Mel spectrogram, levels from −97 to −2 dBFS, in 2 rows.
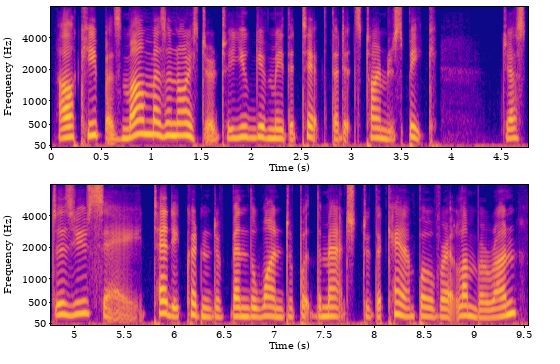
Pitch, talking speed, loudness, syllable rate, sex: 210 Hz, 245 wpm, -19 LUFS, 5.2 syllables/s, female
